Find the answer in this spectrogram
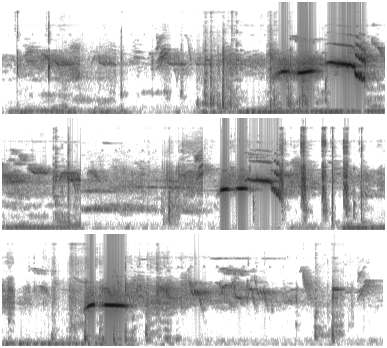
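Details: A pet pair of Indian ringneck parakeets chirps in three bursts of sharp, twisting whistled notes, with clicks and a low hum between the bursts.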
